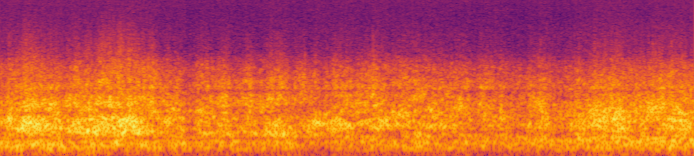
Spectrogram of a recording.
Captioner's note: plane engines roaring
